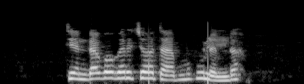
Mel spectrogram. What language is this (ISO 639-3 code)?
kln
